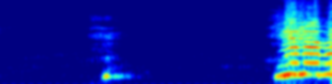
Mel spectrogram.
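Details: Acted comedy skit of a child with hiccups, mother urging him to drink water: a single short, abrupt hiccup, then a burst of voice. Simulated hiccup.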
